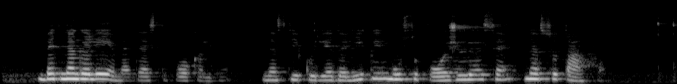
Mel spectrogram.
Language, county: Lithuanian, Šiauliai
